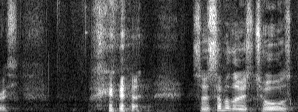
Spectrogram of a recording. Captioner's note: laughing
